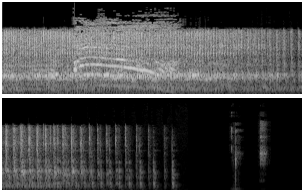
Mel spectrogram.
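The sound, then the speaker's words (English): A prize wheel is spun, starting with a dense burst of rapid clicking that gradually slows into separate ticks and stops, followed by two last isolated clicks. Brief voices are heard over the opening. “let's spin the wheel for the final question”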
